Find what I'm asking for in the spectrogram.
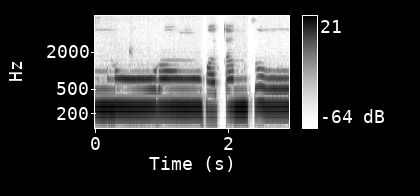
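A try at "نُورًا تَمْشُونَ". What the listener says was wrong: Enggak ada patamsu, nurang tamsu, enggak ada fa-nya. Dilebih-lebihin. Kalau gaji dilebihin boleh, kalau ini jangan.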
